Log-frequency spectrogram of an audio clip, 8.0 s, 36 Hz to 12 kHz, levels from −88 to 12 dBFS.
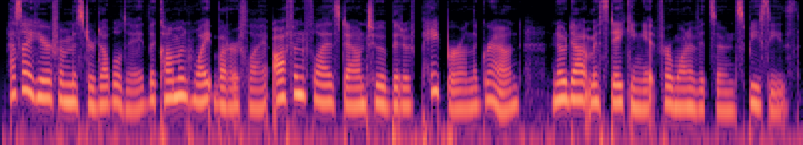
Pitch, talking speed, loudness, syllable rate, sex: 195 Hz, 230 wpm, -16 LUFS, 5.8 syllables/s, female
